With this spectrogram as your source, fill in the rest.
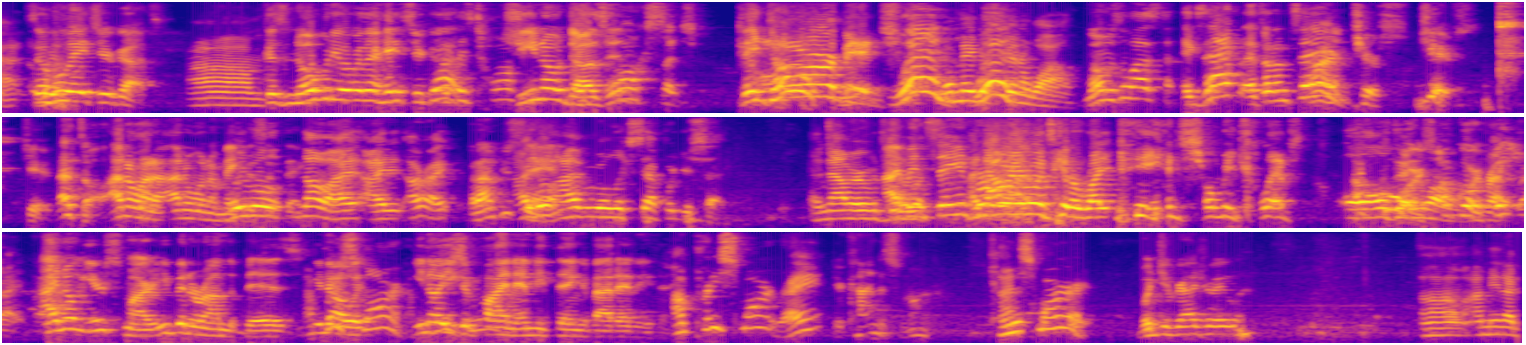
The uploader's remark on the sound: Recorded at Tuesdays at Gebhards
